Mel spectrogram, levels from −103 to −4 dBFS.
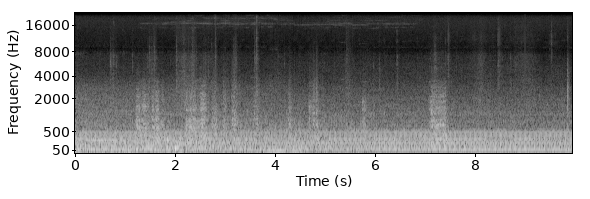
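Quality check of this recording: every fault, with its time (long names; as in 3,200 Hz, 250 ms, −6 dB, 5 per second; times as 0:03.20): mains hum 60 Hz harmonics 8 −33 dBFS
0:02.70–0:05.92: clipping −25.5 dBFS
0:08.99: click −15 dBFS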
